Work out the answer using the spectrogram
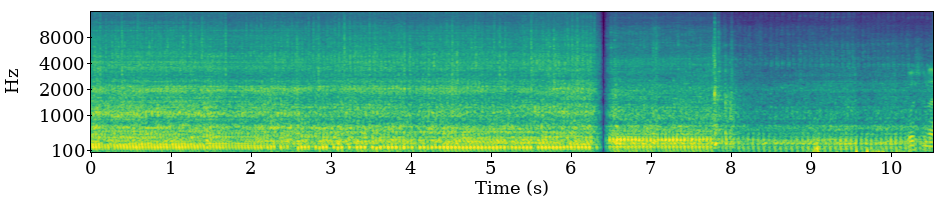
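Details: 1969 Honda CT70 bought as a non-runner, after long storage, choke opened: small single-cylinder engine putters at a quick, even beat, dipping briefly once before settling back; healthy, steady idle.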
